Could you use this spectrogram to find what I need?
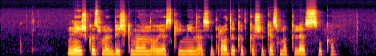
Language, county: Lithuanian, Vilnius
